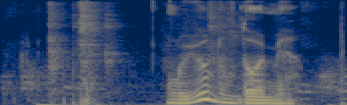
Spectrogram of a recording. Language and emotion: Russian, neutral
